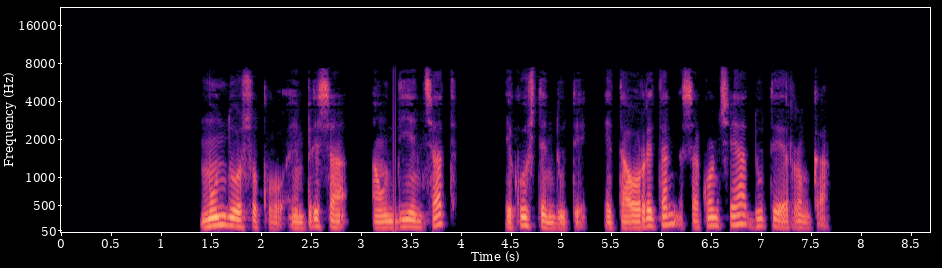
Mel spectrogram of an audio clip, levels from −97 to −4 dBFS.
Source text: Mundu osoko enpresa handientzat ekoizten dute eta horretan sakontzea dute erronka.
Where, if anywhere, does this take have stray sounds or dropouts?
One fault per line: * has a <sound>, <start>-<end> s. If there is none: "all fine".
all fine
